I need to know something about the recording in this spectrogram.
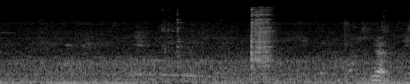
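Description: Metal fork clinking and scraping on a dinner plate, with one sharp clatter of cutlery on crockery about two and a half seconds in, over a steady low hum.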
